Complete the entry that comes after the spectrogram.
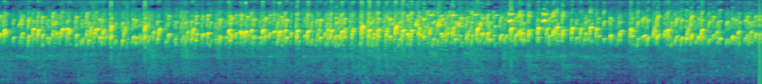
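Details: Goldfinch giving a long, unbroken run of bright, high twittering chirps, dense and busy, with tinkling notes overlapping throughout.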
